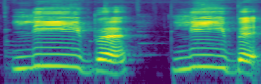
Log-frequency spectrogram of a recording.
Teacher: Eu não falo o I e o E, eu prolongo o som do I.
